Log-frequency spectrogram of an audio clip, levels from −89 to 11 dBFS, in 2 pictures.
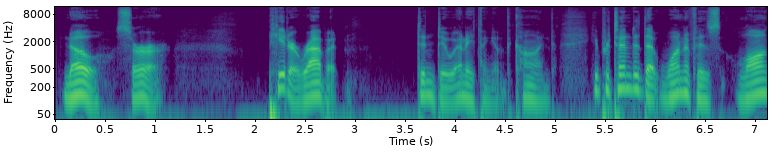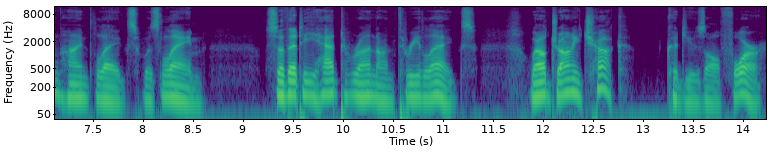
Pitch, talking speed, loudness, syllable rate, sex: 115 Hz, 155 wpm, -22 LUFS, 4.5 syllables/s, male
